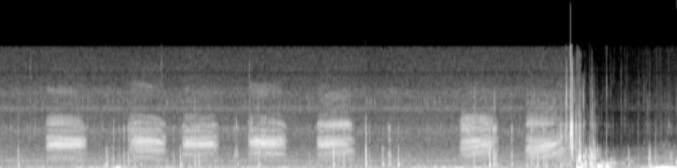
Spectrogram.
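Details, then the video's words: One of a couple of black-naped terns (Sterna sumatrana) at Bathala, Maldives, recorded from the water, gives about seven harsh, rasping high notes in uneven succession over wind and surf, with a loud knock near the end. "Black-naped tern (sterna sumatrana)"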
